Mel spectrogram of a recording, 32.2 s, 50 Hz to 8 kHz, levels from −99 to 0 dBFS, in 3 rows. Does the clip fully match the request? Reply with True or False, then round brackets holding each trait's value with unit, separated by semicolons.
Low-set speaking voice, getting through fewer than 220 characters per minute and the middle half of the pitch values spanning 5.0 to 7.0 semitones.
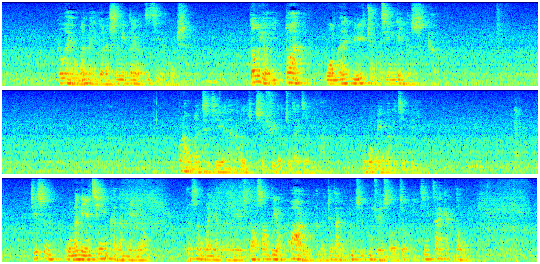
True (125 Hz; 185 characters per minute; 5.3 semitones)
